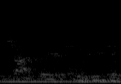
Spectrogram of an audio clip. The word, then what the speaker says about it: Chanticleers: Chanticleers.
